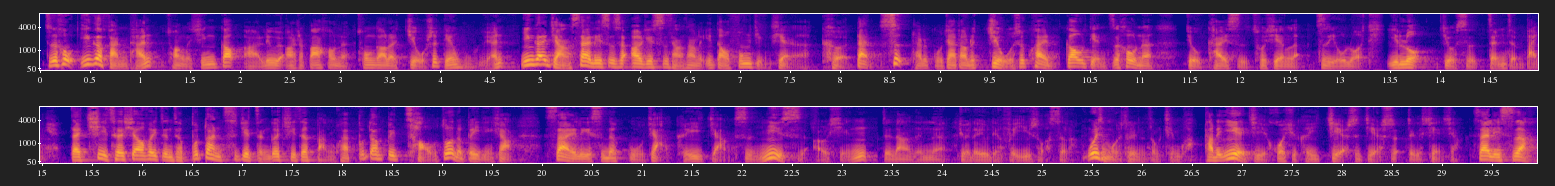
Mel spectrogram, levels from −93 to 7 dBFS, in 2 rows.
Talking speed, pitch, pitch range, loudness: 325 characters per minute, 115 Hz, 90-135 Hz, -22 LUFS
